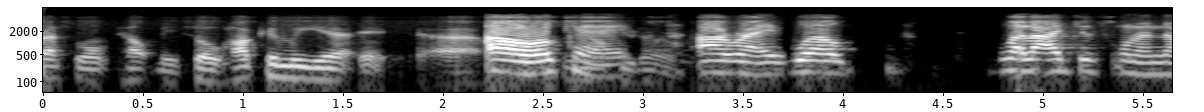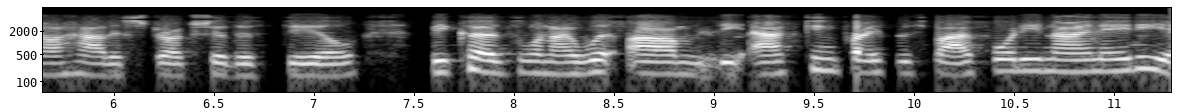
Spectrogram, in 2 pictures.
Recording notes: Gold Club Q&A Call.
